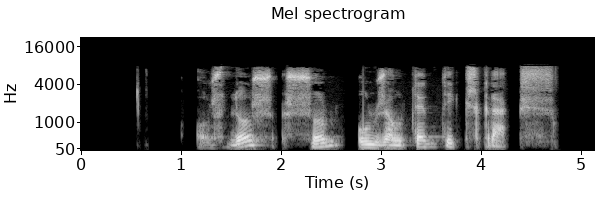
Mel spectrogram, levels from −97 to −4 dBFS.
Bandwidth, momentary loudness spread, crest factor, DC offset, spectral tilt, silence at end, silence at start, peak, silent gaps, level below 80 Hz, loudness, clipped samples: 8.2 kHz; 20 LU; 18 dB; under 0.1%; -3 dB/octave; 0.4 s; 1.15 s; -2 dBFS; 2.64-2.77 s, 4.29-4.38 s; -58 dBFS; -18 LUFS; under 0.1%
